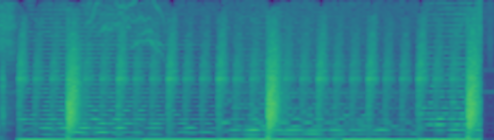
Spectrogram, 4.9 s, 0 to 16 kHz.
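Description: A four-bar looping beat with deep booming 808 bass hits and crisp percussion repeats steadily, loud and full, with no voices.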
